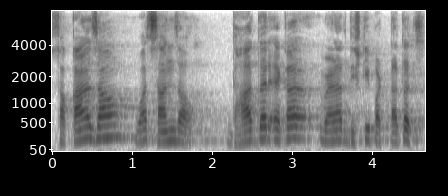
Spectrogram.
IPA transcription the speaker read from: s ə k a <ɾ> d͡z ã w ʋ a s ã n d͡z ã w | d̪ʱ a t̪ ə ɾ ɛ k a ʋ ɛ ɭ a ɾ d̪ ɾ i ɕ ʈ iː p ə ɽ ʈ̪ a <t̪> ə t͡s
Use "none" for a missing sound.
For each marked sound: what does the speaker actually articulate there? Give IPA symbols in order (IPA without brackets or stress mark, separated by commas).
ɭ, t̪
